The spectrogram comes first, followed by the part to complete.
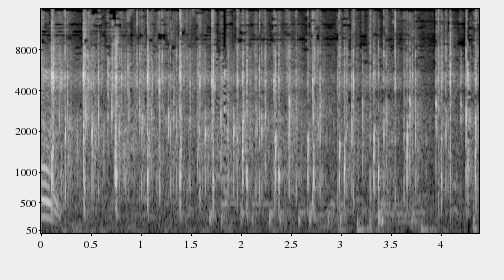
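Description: Audience clapping, with a short shout or cheer at the start and scattered voices over the applause.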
